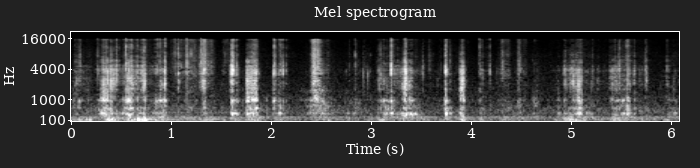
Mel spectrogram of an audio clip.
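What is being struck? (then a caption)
Metal dip pen nib on a paper sheet. A metal dip pen nib scratches curved script letters in ink across a flat, textured Korean paper sheet. Quick, bright, papery scratches come in short bursts of strokes separated by brief pauses, over a faint, steady low hum.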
